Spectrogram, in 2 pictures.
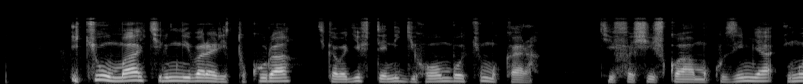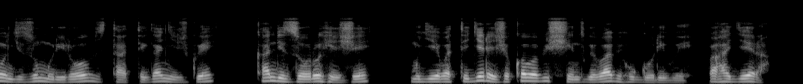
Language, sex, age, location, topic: Kinyarwanda, male, 25-35, Kigali, government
